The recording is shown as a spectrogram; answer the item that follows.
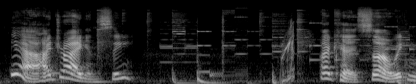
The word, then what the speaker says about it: Hydreigon: Let's see how that one's pronounced, actually. Hydreigon. Yeah, Hydreigon, see?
